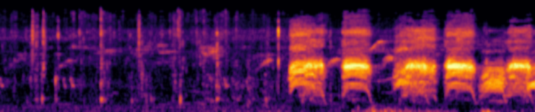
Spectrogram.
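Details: Crows fighting for food, calling in anger: after a quieter start with faint background noises, a run of five loud, harsh, hoarse caws follows in quick succession, each about half a second long.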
